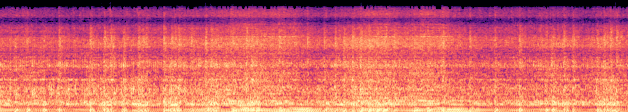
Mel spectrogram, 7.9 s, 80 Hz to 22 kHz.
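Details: Rajdoot 175 two-stroke motorcycle, picked up for restoration, cold start: loud busy crackle holding a fairly steady pace; engine fires and keeps running after cold start.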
